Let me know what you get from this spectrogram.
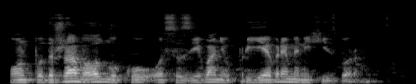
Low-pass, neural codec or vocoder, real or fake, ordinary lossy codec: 10.8 kHz; none; real; MP3, 96 kbps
